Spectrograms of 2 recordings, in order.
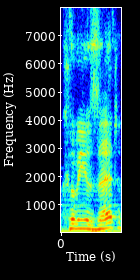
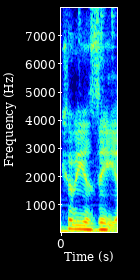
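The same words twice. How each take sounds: First: The letter Z is said the British way. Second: The letter Z is said the American way.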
